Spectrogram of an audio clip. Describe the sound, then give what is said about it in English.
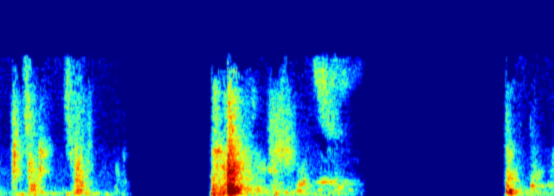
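A door swings shut with a solid thud, followed by a brief rattle of the latch, with softer handling and shuffling noises before and after. “I can close the door.”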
